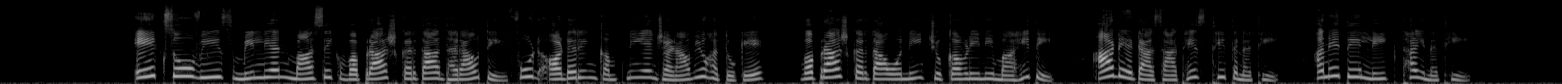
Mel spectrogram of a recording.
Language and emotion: Gujarati, neutral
